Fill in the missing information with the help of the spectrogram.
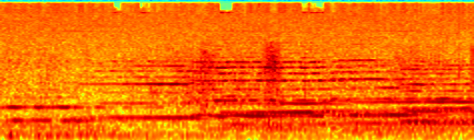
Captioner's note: sniffs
